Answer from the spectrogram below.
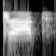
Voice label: truck, swat fem; player vo; Counter Strike Model Pack; CS:GO

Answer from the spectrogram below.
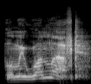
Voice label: radio bot kill count; fbihrt

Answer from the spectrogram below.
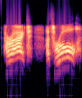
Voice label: request move, seal fem; vo; agents; Source Model Packs; Counter Strike Model Pack; CS2

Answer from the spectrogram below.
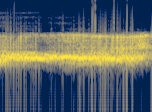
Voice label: death, balkan; vo; agents

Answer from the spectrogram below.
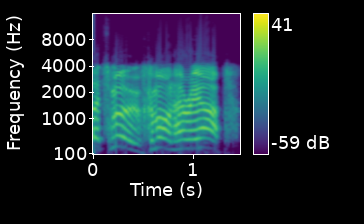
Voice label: request move, professional epic, agents; vo; Source Model Packs; Counter Strike Model Pack; CS2

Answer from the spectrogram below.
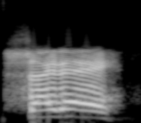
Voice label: loc a, seal fem; vo; Counter Strike Model Pack; CS:GO

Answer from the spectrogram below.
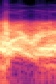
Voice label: firing, combine grunt; Half Life Model Pack

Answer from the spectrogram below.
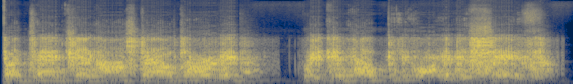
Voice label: taunt, vo combine suppressor; Half Life Alyx

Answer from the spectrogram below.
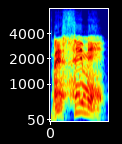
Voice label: taking fire, jungle male epic; Source Model Packs; Counter Strike Model Pack; CS2

